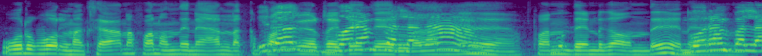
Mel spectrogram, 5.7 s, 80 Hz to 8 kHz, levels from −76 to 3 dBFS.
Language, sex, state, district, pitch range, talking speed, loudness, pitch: Telugu, female, Andhra Pradesh, Sri Satya Sai, 150-175 Hz, 95 wpm, -15 LUFS, 160 Hz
